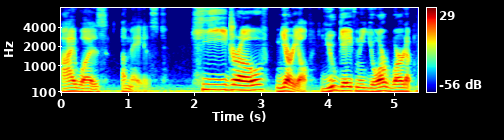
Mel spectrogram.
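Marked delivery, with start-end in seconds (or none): 1.9-5.3 much louder, higher, appalled; shocked mother. A narrator's reading. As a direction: gasp it out in horror.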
